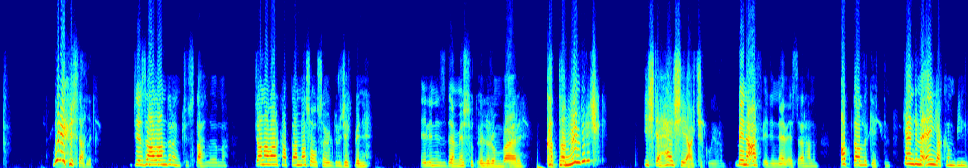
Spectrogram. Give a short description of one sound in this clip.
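A middle-aged woman speaks quietly and close by.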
